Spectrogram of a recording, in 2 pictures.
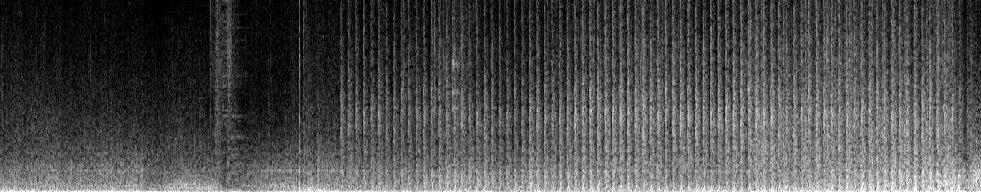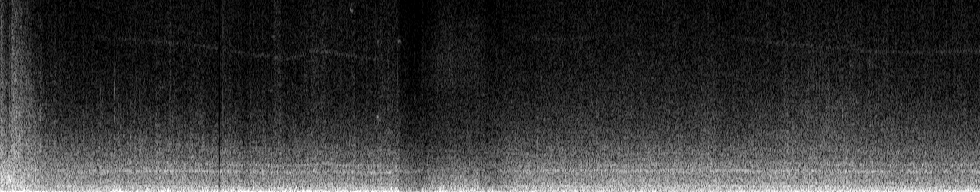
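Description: Tank tracks clatter over snow.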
